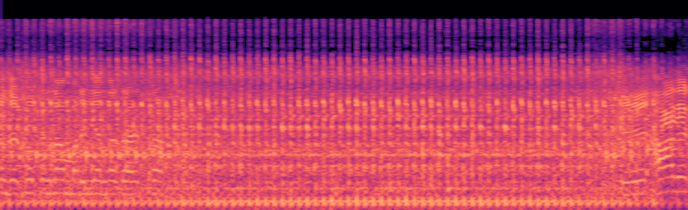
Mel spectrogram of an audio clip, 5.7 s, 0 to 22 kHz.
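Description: A Swaraj 735 tractor engine running roughly and losing power at low revs, a loud close diesel knocking in a fast steady chug without letup, with someone talking over it.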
